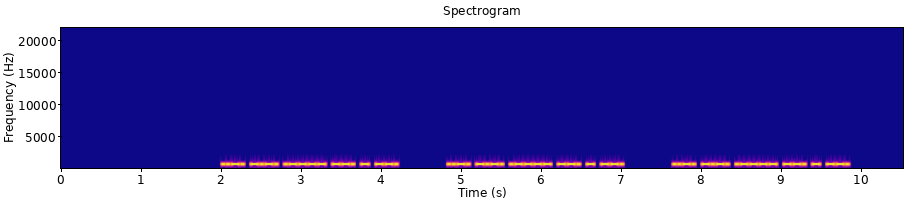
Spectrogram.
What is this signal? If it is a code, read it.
Morse code, heard as a keyed tone, about 40 wpm, 700 Hz. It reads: FC1GTG FC1GTG FC1GTG
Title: DXCC-100 Call Signs - 6 Characters - Repeated 3x - 40wpm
